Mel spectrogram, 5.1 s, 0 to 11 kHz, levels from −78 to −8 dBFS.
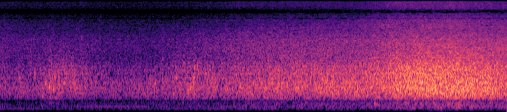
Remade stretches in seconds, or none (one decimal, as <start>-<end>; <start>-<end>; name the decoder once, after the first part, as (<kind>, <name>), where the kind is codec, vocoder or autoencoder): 4.3-5.1 (vocoder, Vocos)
